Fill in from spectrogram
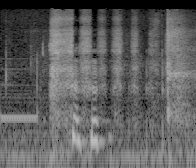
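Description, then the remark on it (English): A phone's ringing tone from an outgoing call sounds as a brief, steady electronic beep at the start, then cuts off into shuffling noise and a few faint, indistinct vocal sounds. “Okay, and call him. It's ringing.”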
